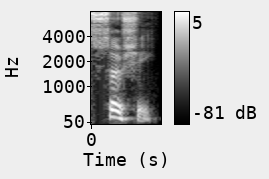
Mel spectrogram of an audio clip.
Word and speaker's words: Xochitl: you on Wikipedia, so her first name is spelled Xochitl, apparently pronounced Sochi.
